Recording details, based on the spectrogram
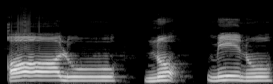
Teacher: نون کو حمزہ کے ساتھ ملانا ہے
